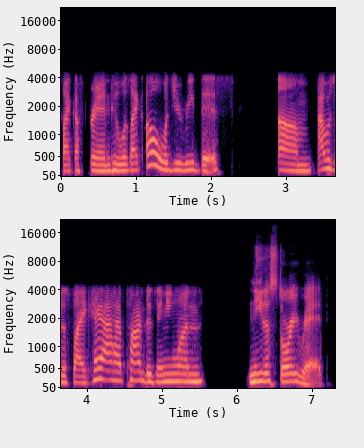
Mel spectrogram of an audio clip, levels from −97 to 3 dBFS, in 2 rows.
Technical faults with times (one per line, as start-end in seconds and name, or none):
0.00-5.82 adaptive stream starting at a low bitrate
